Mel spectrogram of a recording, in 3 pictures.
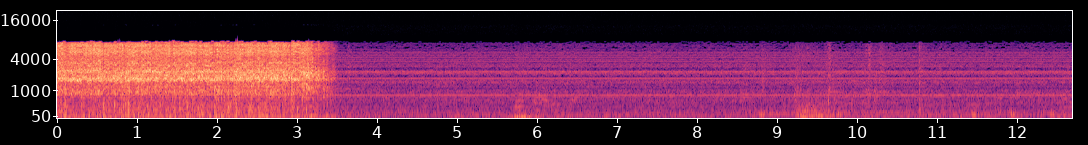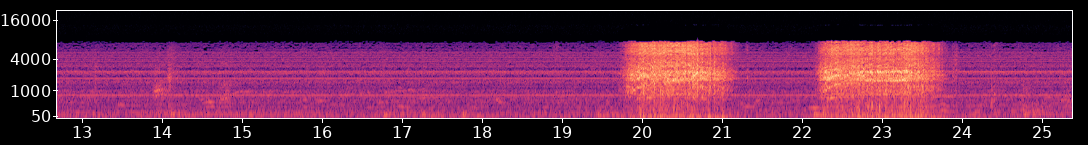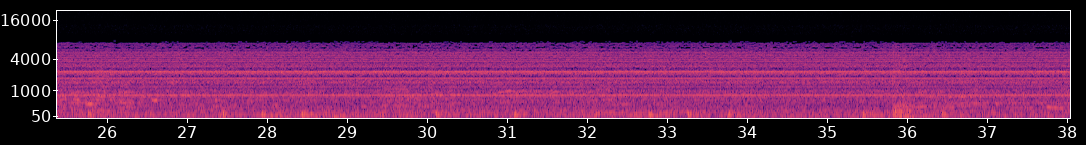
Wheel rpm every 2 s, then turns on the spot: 230, 170, 0, 0, 0, 0, 0, 0, 0, 10, 70, 120, 0, 0, 0, 0, 0, 0, 0.
none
